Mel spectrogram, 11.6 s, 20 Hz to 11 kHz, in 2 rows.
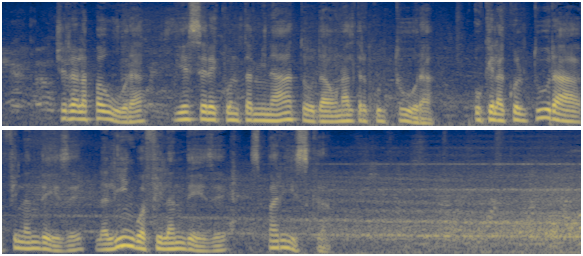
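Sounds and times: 
speech: 0.5s - 9.2s
subway train in motion heard from inside the car: 1.0s - 11.5s
faint tonal whine from subway train wheels and motors: 8.1s - 11.5s.

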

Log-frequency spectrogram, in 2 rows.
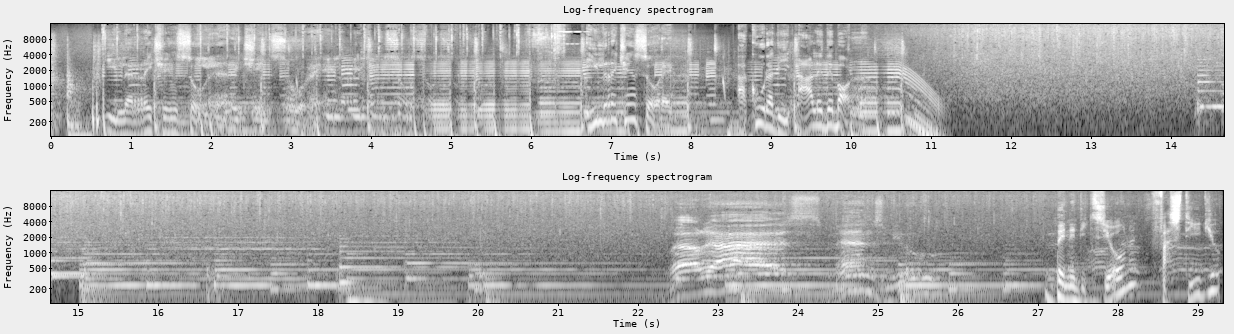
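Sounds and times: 
steady rain pattering on a surface: 0.4s - 6.1s, 10.5s - 27.8s
speech: 0.7s - 11.3s, 27.3s - 29.3s.

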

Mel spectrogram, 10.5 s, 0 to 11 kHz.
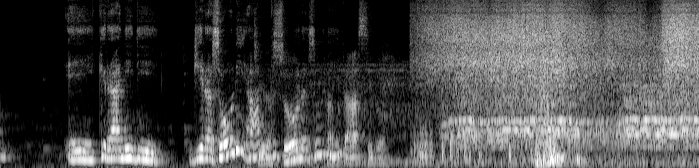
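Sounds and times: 
speech: 1.0s - 6.5s
steam train chugging: 4.4s - 10.4s
sustained whistle-like tone: 6.3s - 10.4s.

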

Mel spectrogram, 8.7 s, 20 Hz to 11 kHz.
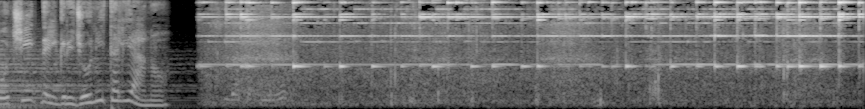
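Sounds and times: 
speech: 0.1s - 1.8s
sheep bells clanking and jingling on a mountain path: 2.0s - 8.6s
shuffling of a flock of sheep: 2.1s - 8.6s.

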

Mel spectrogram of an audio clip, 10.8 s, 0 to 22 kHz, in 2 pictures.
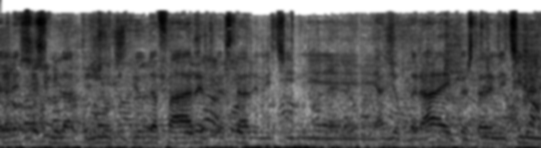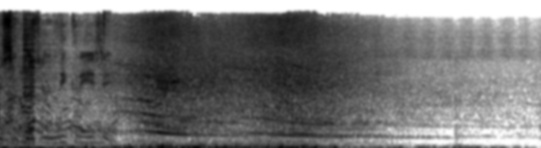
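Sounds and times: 
speech: 0.5s - 7.4s
high-revving racing car engine roaring past at a racetrack: 3.6s - 10.8s.

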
